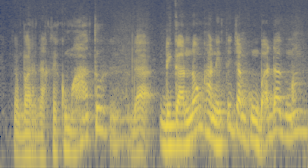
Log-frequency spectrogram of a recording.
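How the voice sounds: In a room with audible echo, a man speaks at a moderate pace and medium pitch with lively intonation.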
